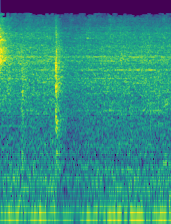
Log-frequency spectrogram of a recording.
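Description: Steady low hum and hiss inside a shop, typical of refrigerated drink coolers and air conditioning, with a couple of faint clicks.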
